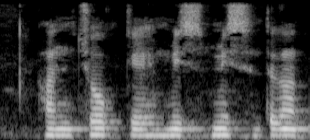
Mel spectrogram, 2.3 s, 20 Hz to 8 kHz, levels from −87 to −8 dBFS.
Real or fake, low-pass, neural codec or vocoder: real; 7.2 kHz; none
